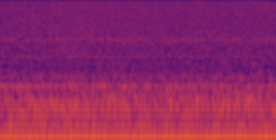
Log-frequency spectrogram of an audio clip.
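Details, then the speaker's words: Ford Fiesta ST, just started after fitting a replacement ECU to cure a previous misfire: low, even idle rumble with no stumbles or uneven beats; runs perfectly smooth, no misfire. "it's not misfiring are you joking is this real it's not misfired it's perfectly smooth"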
